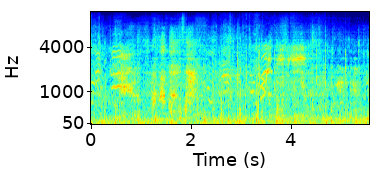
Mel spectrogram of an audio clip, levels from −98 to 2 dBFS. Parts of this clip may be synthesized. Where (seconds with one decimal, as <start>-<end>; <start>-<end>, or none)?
0.6-2.3; 3.5-5.6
